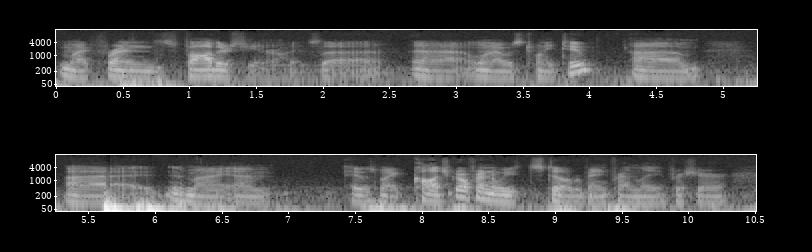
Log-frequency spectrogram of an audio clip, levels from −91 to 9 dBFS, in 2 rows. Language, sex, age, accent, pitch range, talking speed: English, male, 30-49, American, 95-115 Hz, 165 wpm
